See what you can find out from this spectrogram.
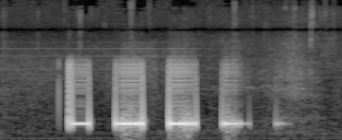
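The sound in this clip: Telephone dialing tones as a call is placed: five steady, evenly spaced beeps of the same pitch, the last one shorter and fainter, with silence around them.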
